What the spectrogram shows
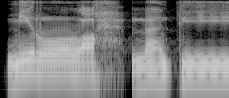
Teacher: Nun sukun bertemu ro disebut bacaan namanya idgham bila gunnah. Masukkan bunyi nun pada ro bila gunnah tanpa mengalirkan suara melalui rongga hidung atau tanpa didengungkan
